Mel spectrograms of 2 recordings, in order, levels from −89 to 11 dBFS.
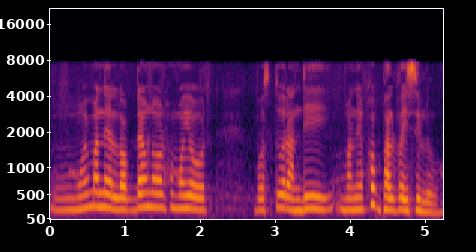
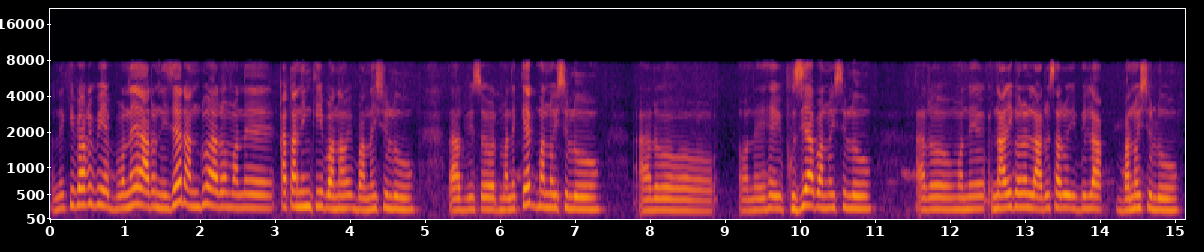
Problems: background sounds at intervals, background conversations at intervals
